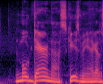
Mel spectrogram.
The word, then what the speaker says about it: Moderna: So weekly chart on Monera here, right? Moderna, excuse me.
